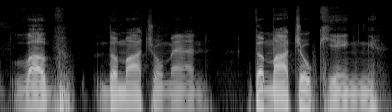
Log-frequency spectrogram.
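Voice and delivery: low, slow, measured naming; solemn tribute. Acted. Declaring five friends' love for their late hero, slow solemn tribute. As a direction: pause weightily between each title.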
